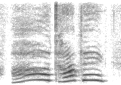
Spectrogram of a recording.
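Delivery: a sudden high, loud cry of recognition; excited recognition. Real, not acted. Gamer reacting to the old man's story with an excited cry. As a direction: leaps up as the name clicks.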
